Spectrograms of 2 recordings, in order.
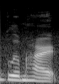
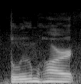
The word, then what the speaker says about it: Bloomheart: Althea Bloomheart, pleased to make your acquaintance. Says, thank you, Althea. And that's Bloomheart like a plant blooms, and then heart like an organ, right?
